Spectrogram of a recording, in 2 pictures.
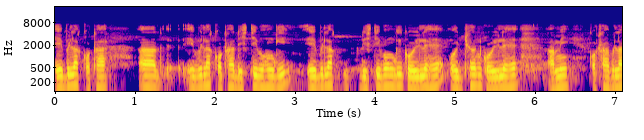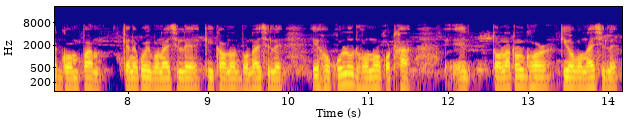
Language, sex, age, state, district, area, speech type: Assamese, male, 30-45, Assam, Charaideo, urban, spontaneous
